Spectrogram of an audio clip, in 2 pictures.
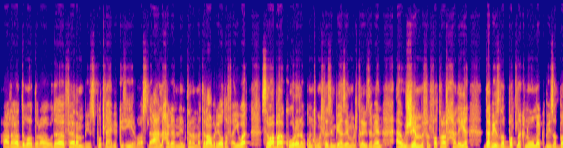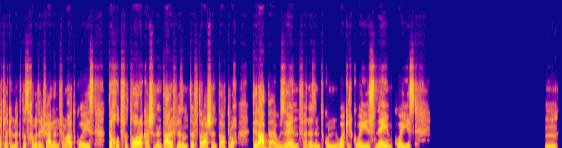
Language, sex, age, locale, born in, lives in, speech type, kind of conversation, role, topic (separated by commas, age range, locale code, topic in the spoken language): Arabic, male, 20-24, ar-EG, Egypt, Egypt, conversation, podcast, guest, إزاي بتنظّم وقتك عشان تبقى منتج في هواياتك؟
